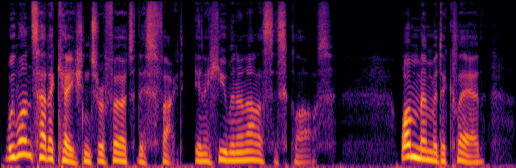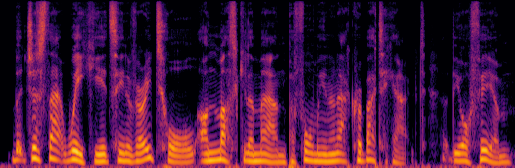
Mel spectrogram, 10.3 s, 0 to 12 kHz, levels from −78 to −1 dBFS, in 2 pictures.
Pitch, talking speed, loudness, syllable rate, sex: 155 Hz, 215 wpm, -19 LUFS, 6.6 syllables/s, male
